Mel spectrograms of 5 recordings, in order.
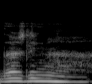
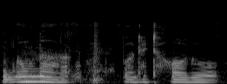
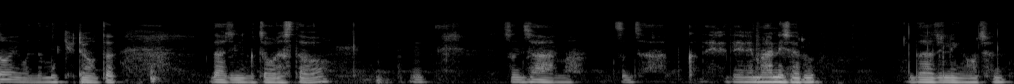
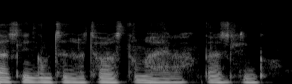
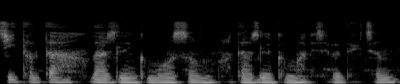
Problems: background sounds at intervals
